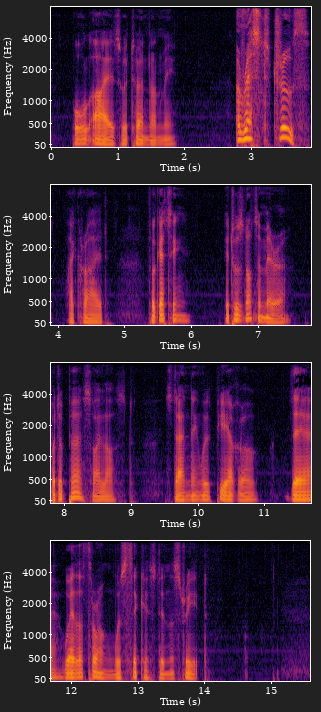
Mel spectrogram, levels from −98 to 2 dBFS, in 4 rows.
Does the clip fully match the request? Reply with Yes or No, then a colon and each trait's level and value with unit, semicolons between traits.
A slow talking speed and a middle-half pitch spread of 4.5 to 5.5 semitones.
Yes: slow, 125 wpm; average, 5.2 semitones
